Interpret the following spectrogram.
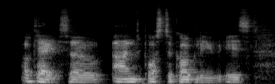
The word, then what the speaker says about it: Postecoglou: how we see his name okay so and poster cogley is how you say his name this is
